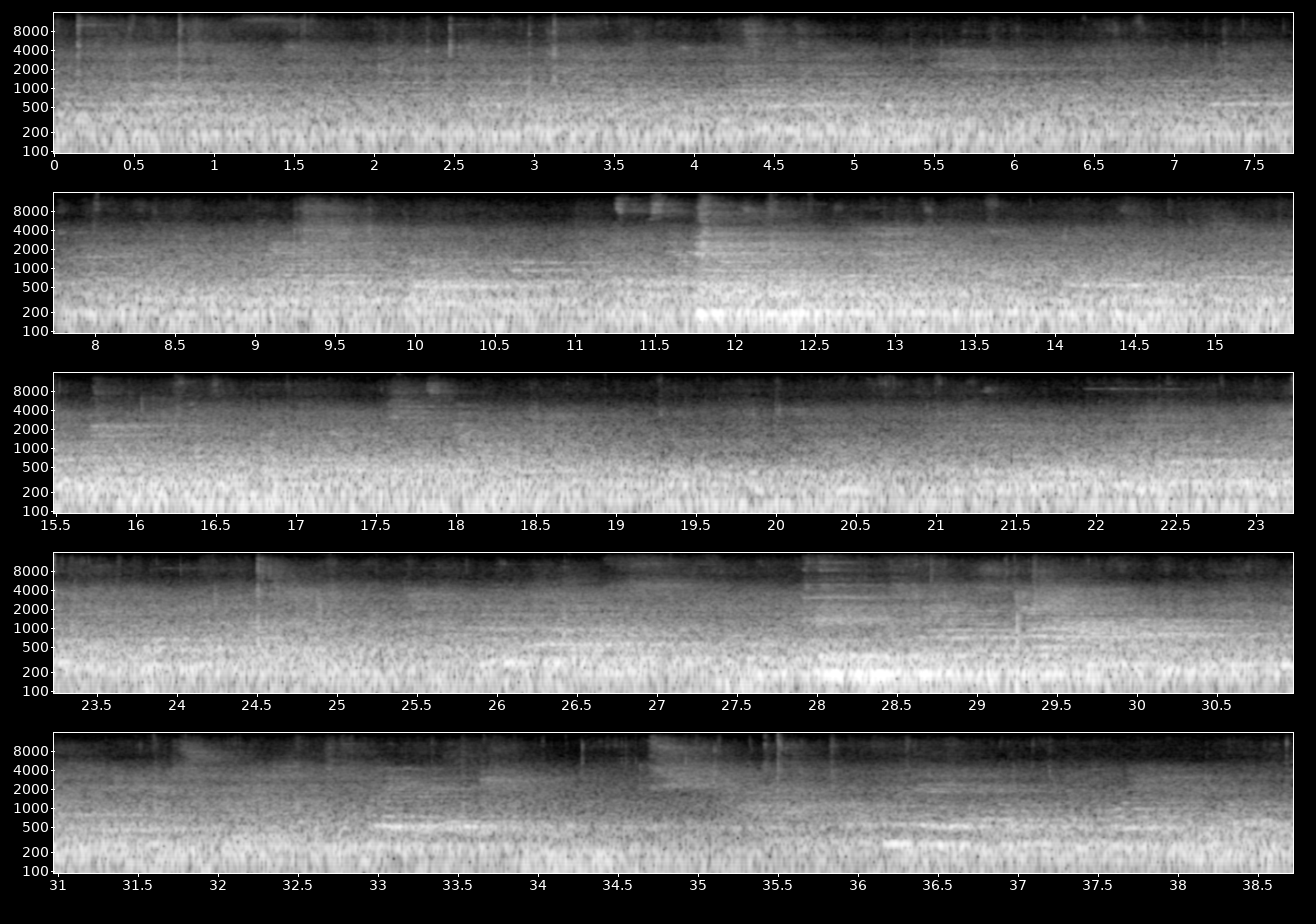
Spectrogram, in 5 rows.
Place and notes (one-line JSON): {"title": "Westminster Abbey - Chapter House. - Chapter House, Westminster Abbey", "date": "2017-06-22 12:25:00", "description": "Includes a lovely few moments near the end. A group of small boys, one of whom has hiccups, start giggling due to the noise their friend is making in this otherwise quiet place. A lovely addition.", "latitude": "51.50", "longitude": "-0.13", "altitude": "14", "timezone": "Europe/London"}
